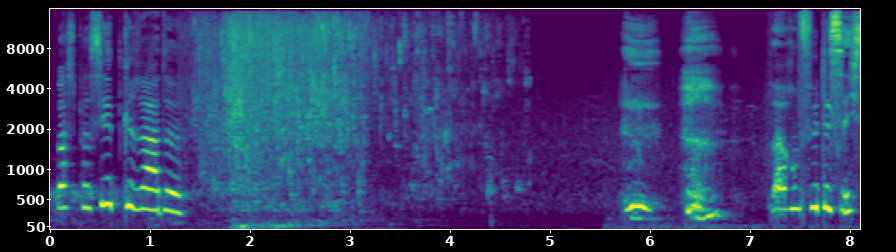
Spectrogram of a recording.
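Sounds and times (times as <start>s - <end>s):
speech: 0.1s - 2.0s, 5.7s - 8.1s
bubbling rush of sea water: 1.3s - 4.8s
something plunging into sea water off the coast: 1.3s - 4.8s.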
